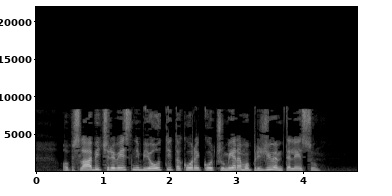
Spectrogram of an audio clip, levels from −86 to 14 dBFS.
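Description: Speech with AAC compression damage throughout: nothing above 8.6 kHz, so it's dull and smeared, with a warbly fizz, likely from low-bitrate AAC-LC around 32 kbps.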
